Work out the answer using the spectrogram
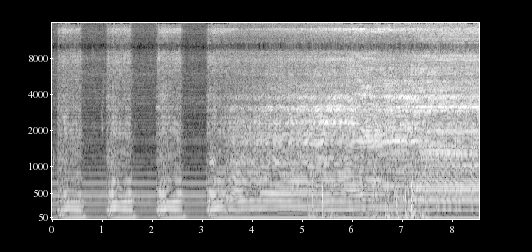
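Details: Breville coffee machine, tested after repairing no-water-coming-out fault (clogged), once warmed up: a few short pump pulses then steady even buzzing hum without surging; pump building pressure to the group head normally.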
